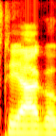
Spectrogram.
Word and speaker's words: Tiago: Did you get my name wrong? It's Tiago, good evening.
